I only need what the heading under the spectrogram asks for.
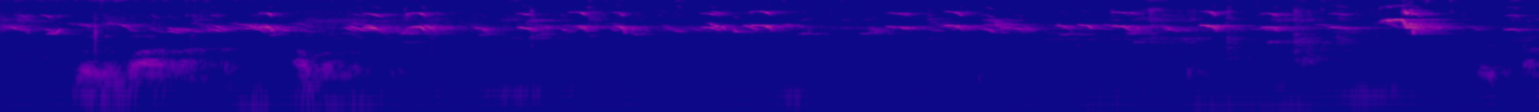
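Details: Baby chicks chirping nonstop in a warmed enclosure: a dense chorus of high, sharp peeps running almost continuously, with a few low clucking or knocking sounds early on.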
